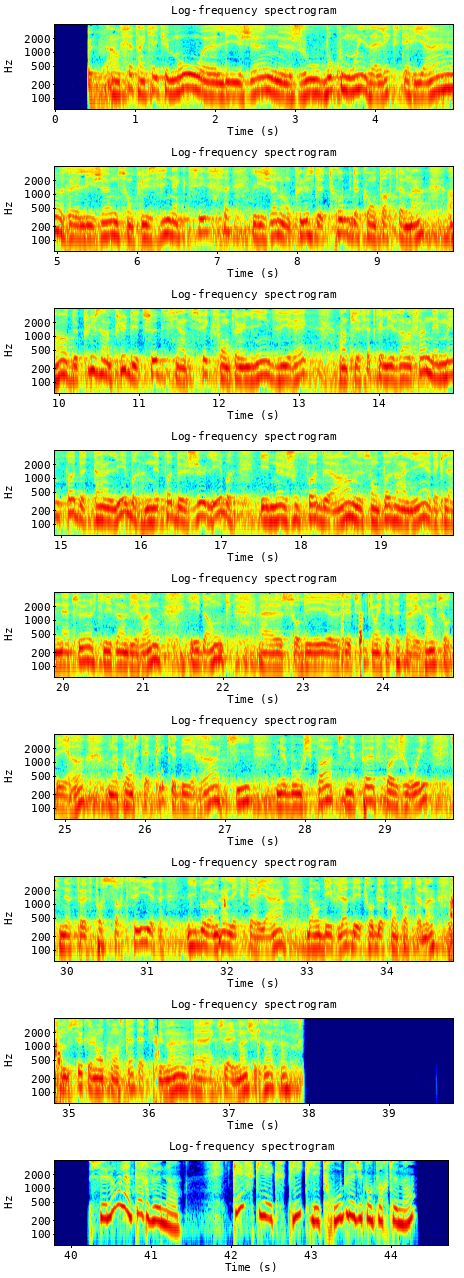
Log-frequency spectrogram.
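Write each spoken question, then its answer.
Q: Selon l'intervenant, qu'est-ce qui explique les troubles du comportement?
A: Le manque de jeu libre et d'activité à l'extérieur, le manque de contact avec la nature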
